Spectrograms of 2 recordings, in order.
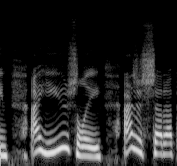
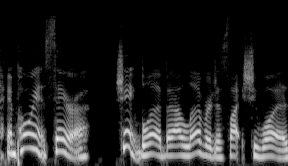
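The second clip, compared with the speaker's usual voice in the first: ordinary delivery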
